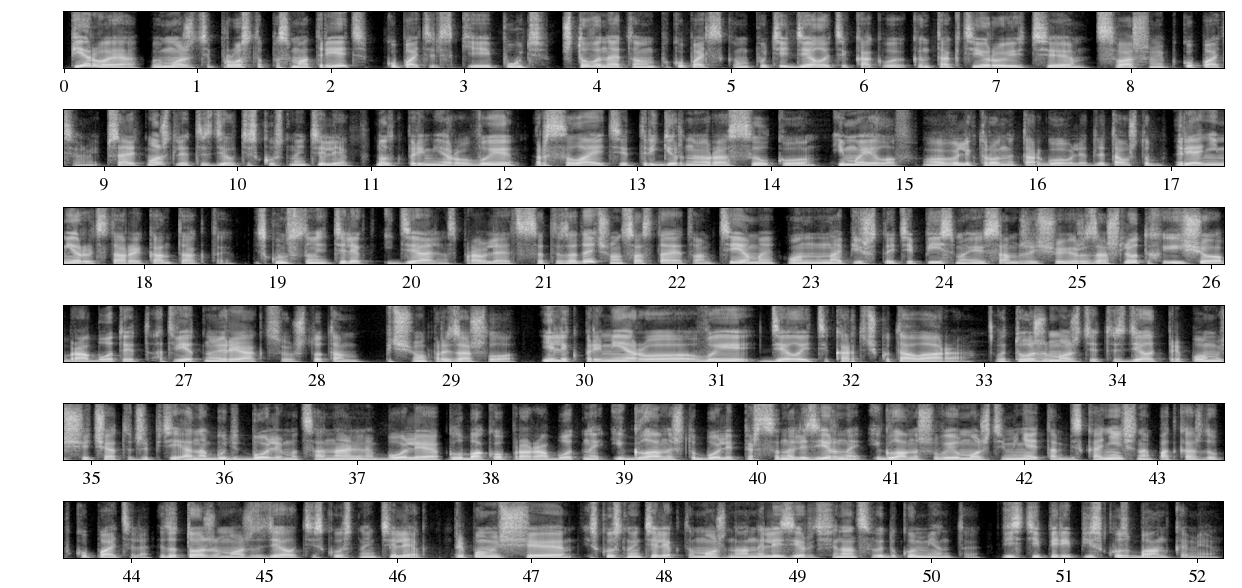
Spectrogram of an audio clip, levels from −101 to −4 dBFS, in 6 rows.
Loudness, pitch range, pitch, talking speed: -19 LUFS, 120-140 Hz, 130 Hz, 155 wpm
